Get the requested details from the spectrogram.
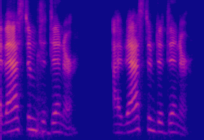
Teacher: this H is like almost deleted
